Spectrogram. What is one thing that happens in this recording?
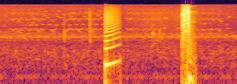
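A short electronic sound effect sweeps quickly upward.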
